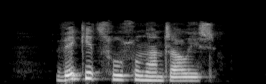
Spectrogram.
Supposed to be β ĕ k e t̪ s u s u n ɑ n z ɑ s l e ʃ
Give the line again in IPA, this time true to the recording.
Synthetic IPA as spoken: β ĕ k e t̪ s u s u n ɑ n ʒ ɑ l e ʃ

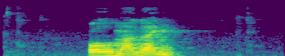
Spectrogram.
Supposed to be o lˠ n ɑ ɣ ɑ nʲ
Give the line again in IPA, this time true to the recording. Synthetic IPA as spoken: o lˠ m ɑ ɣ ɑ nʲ

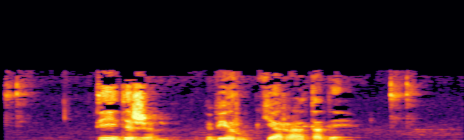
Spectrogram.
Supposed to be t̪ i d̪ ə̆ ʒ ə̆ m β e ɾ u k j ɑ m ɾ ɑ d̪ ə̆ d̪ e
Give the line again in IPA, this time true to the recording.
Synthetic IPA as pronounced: t̪ i d̪ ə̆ ʒ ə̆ m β e ɾ u k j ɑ ɾ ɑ t̪ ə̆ d̪ e

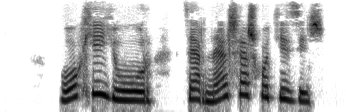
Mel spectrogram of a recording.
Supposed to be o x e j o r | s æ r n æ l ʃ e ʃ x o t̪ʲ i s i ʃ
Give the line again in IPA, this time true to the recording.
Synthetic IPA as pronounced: o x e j u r | t͡s æ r n æ l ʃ æ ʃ x o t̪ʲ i z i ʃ

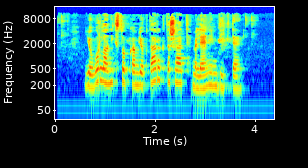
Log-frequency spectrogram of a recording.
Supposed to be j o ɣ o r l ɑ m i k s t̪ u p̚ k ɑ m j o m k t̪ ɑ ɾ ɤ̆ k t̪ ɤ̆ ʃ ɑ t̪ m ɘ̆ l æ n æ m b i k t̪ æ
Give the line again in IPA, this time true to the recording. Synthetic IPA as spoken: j o ɣ o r l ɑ n i k s t̪ o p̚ k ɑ m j o k t̪ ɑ ɾ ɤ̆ k t̪ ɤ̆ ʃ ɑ t̪ m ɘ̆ l æ n e m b i k t̪ æ

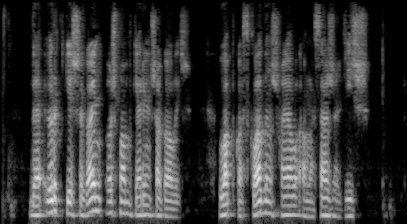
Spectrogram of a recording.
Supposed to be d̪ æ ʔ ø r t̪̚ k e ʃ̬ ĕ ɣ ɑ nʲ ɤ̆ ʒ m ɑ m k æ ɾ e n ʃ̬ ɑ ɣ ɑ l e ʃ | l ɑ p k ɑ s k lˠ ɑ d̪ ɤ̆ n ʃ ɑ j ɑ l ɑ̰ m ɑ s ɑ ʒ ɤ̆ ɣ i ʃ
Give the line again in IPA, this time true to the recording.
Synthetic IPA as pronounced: d̪ æ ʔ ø r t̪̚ k e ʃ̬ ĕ ɣ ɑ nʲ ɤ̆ ʃ m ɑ m k æ ɾ e n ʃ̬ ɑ ɣ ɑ l e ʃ | l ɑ p k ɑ s k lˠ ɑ d̪ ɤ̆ n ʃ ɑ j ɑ l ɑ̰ m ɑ s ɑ ʒ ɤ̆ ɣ i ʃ

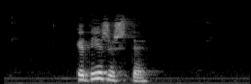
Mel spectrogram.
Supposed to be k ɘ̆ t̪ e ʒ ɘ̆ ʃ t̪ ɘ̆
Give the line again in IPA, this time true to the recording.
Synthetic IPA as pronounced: k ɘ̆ d̪ e ʒ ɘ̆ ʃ t̪ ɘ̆

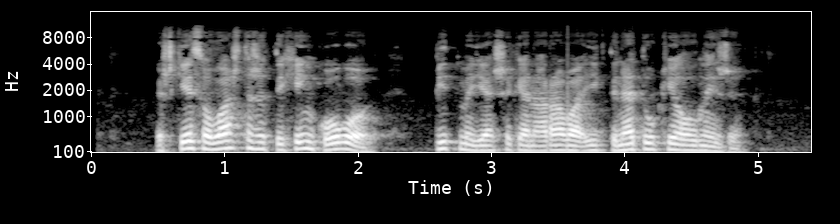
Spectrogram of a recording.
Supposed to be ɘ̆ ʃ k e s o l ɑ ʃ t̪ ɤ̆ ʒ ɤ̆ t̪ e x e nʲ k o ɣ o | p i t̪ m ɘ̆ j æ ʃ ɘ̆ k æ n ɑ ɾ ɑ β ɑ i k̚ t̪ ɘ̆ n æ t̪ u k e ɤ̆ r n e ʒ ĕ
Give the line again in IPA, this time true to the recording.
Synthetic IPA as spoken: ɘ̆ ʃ k e s o l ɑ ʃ t̪ ɤ̆ ʒ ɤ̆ t̪ e x e nʲ k o ɣ o | p i t̪ m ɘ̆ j æ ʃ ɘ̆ k æ n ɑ ɾ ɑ β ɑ i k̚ t̪ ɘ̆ n æ t̪ u k e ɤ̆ l n e ʒ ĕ

